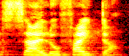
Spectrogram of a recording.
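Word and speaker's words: Psilophyta: First of ऑल साइलोफाइटा. साइलोफाइटा पी क्या है? Silent है, तो साइलोफाइटा, फिनोफाइटा, टेरिडोफाइटा.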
